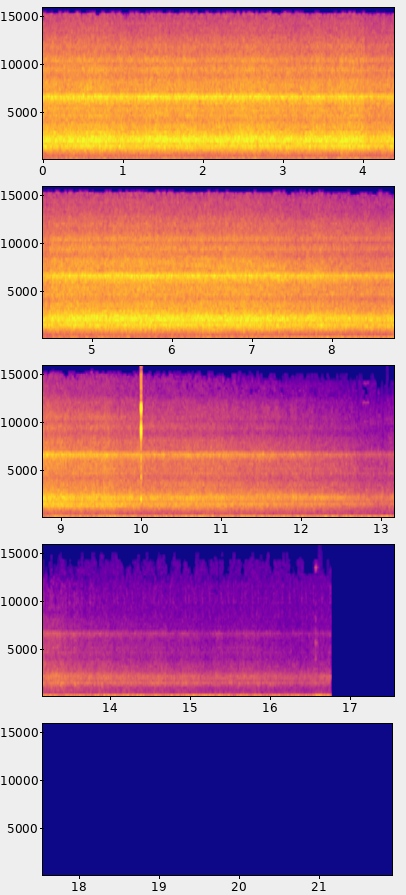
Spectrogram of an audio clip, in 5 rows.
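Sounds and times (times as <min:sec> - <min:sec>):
wind hiss: 0:00.0 - 0:13.8
car engine at low revs: 0:00.0 - 0:16.8.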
